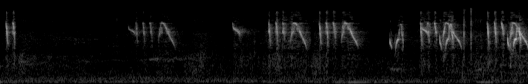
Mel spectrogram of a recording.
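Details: Bar-winged prinia (ciblek) singing loudly and busily, a recording meant for training and luring other birds. Bursts of quick, falling, whistled chirps come in rapid clusters, growing denser toward the end.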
